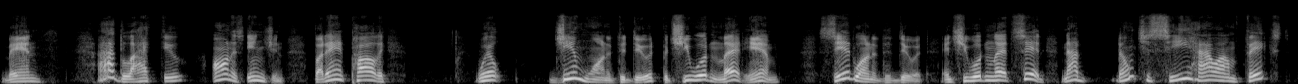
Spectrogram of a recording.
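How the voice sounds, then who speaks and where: A man's voice: fairly high pitch, huge pitch swings, dry recording, clean studio sound, pitched above the performer's own voice, exaggerated voice. A man voicing a sly young boy who feigns carelessness and reluctance in folksy dialect, for an audiobook. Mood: coy reluctance. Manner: folksy drawn-out boyish dialect, coy. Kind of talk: audiobook character voice.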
